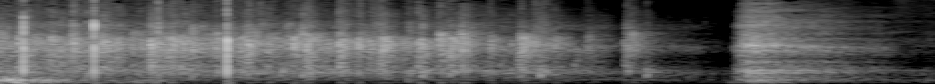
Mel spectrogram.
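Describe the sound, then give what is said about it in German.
Warm audience applause at a live show at the Landhaus Adler in Frutigen: lively clapping with a few sharp claps that thins out and stops after about three seconds. A brief breathy voice sound follows. “Auch für dich herzlichen Applaus.”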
